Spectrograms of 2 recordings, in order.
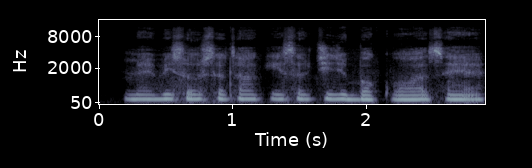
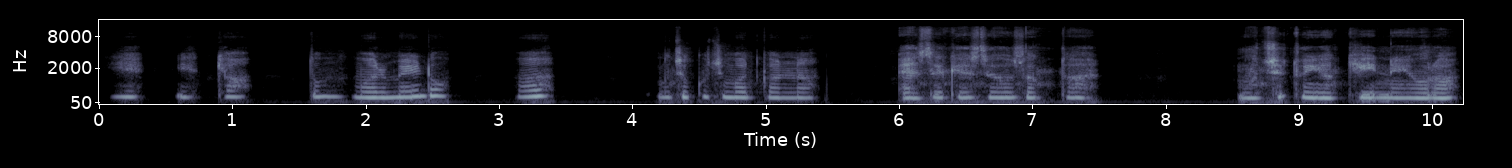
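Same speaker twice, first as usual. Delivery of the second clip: frightened; 6 semitones higher than usual. Acted. Frightened by the mermaid.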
